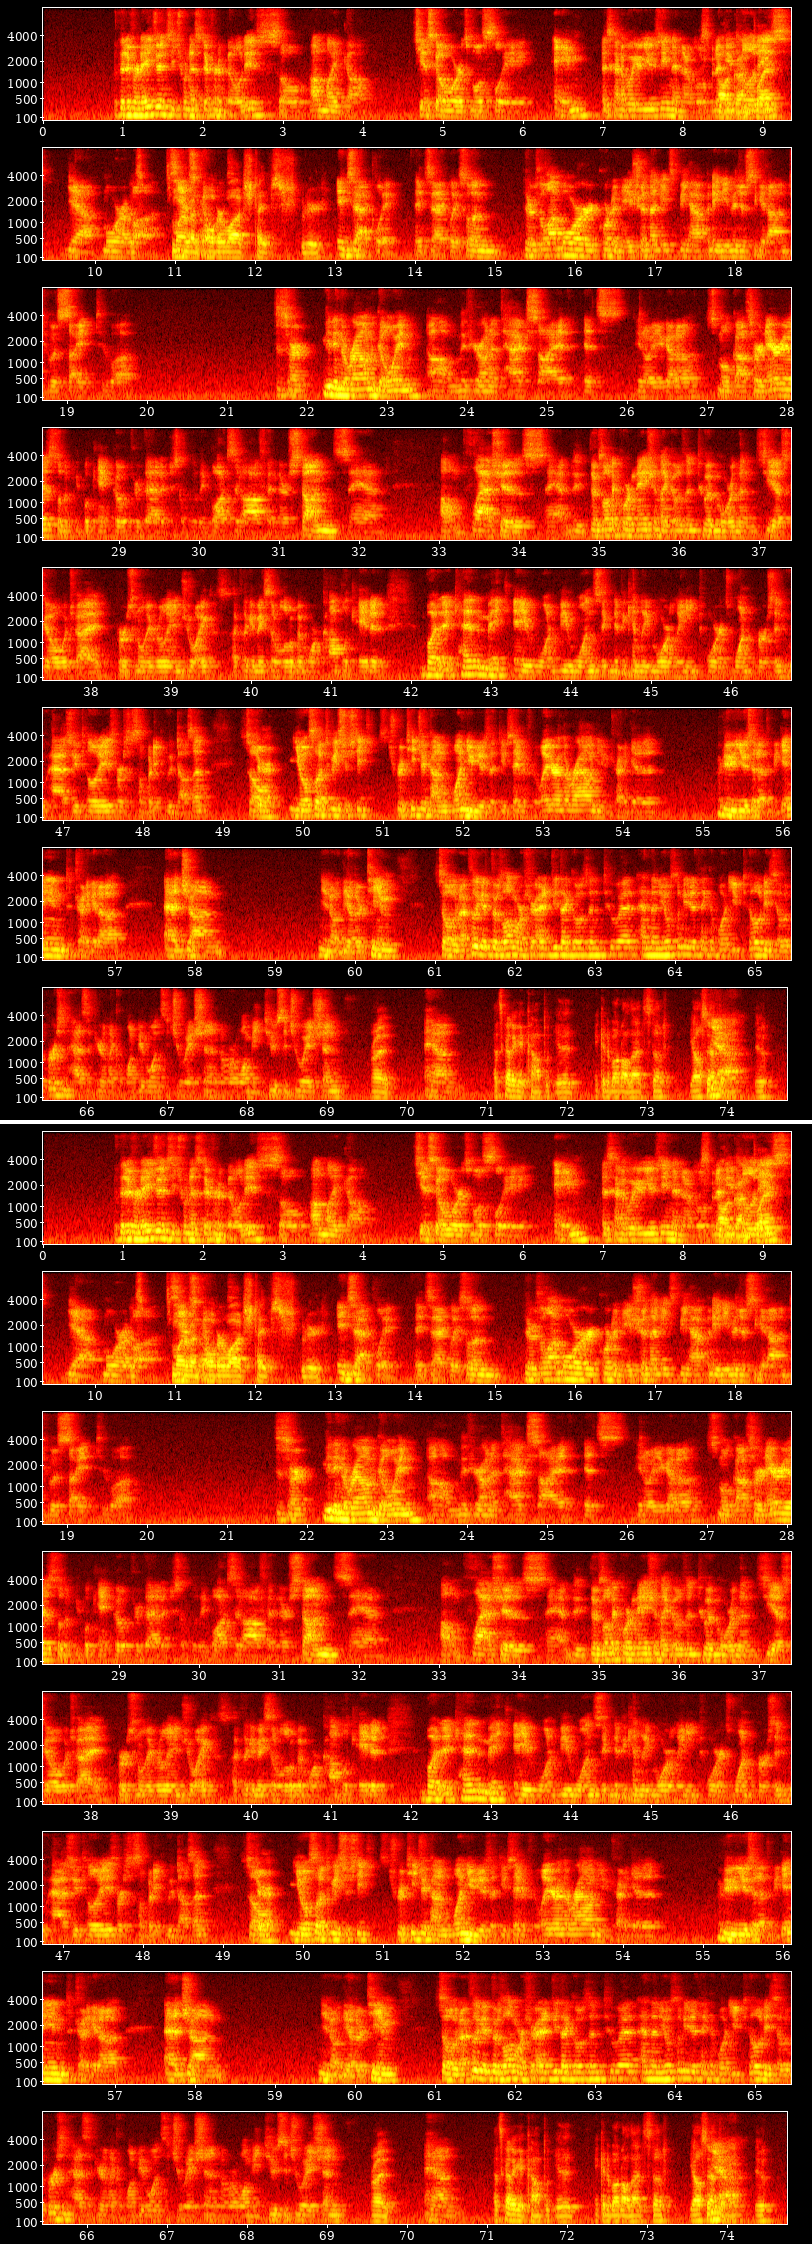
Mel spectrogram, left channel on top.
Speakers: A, on the left; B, in the centre.
A: with the different agents, each one has different abilities. So unlike, um, CSGO where it's mostly aim is kind of what you're using and a little
B: just
A: bit
B: all
A: of utilities,
B: gunplay.
A: yeah, more of
B: It's
A: a CSGO
B: it's more of an Overwatch
A: is.
B: type shooter.
A: Exactly. Exactly. So then there's a lot more coordination that needs to be happening, even just to get onto a site to uh to start getting the round going. Um, if you're on a tax side, it's you know you gotta smoke off certain areas so then people can't go through that. and just completely blocks it off, and they're stuns and um, flashes, and there's a lot of coordination that goes into it more than CS:GO, which I personally really enjoy because I feel like it makes it a little bit more complicated. But it can make a 1v1 significantly more leaning towards one person who has utilities versus somebody who doesn't. So
B: Sure.
A: you also have to be strategic on when you use it. Do you save it for later in the round? Do you try to get it, or do you use it at the beginning to try to get a edge on you know, the other team. So I feel like there's a lot more strategy that goes into it. And then you also need to think of what utilities the other person has if you're in like a 1v1 situation or a 1v2 situation.
B: Right.
A: And
B: That's gotta get complicated thinking about all that stuff. You also
A: yeah,
B: have to aim too.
